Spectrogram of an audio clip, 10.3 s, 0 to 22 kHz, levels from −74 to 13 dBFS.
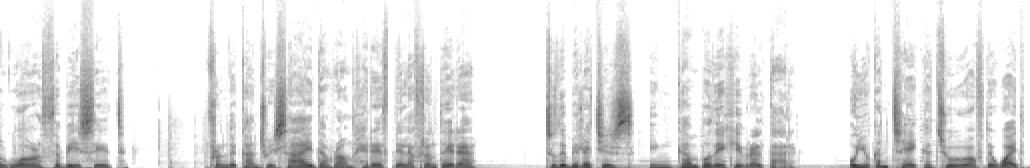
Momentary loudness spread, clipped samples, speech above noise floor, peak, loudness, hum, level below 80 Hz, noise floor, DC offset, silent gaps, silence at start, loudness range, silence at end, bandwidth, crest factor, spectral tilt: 9 LU; under 0.1%; 42 dB; 0 dBFS; -18 LUFS; none; -42 dBFS; -60 dBFS; under 0.1%; none; 0 s; 2 LU; 0 s; over 20 kHz; 18 dB; -4.5 dB/octave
